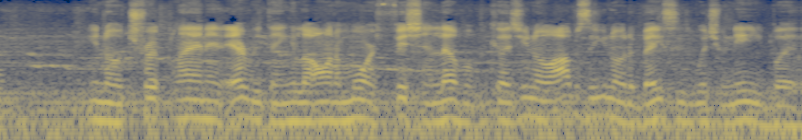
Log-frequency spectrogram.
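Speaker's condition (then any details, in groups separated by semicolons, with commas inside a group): No condition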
